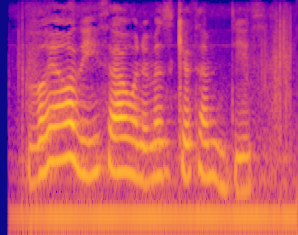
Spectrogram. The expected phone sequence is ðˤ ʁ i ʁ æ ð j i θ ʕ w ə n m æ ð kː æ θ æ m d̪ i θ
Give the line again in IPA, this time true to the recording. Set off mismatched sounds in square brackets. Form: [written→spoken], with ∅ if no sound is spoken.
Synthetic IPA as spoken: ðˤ ʁ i ʁ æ ð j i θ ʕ w ə n m æ [ð→z] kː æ θ æ m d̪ i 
